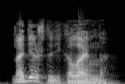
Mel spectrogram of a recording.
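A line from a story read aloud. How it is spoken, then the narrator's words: Plain. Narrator (Russian): сказал я ей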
